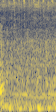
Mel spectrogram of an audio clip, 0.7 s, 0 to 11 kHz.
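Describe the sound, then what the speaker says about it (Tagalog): A low, steady Yamaha Sniper 150 motorcycle idle with an Uma Racing exhaust, rumbling continuously at close range, with a rough, throbbing exhaust tone throughout. "ito papakinggan na natin yung tunog ng tambucho"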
